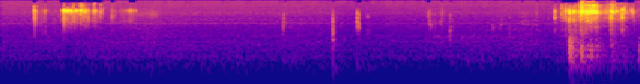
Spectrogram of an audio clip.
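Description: An everyday-carry set of keys jangling and clinking, with a couple of metallic bursts at the start, scattered small ticks in between, and a louder rattle at the end, close by with no talking.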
